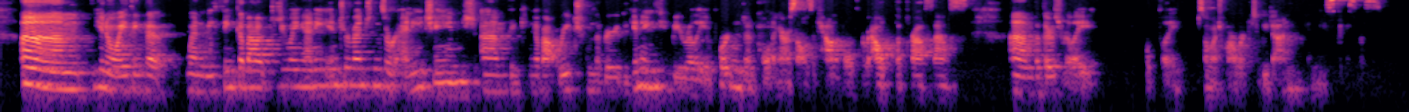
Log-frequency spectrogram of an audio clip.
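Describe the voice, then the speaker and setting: Very fast and with big swings in loudness, a woman speaks in a medium pitch with very wide pitch swings. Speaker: physician researcher in maternal fetal medicine. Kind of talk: lecture.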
